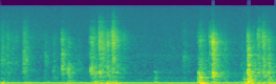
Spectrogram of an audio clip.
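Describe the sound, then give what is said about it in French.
A wooden wardrobe door creaks and shuts with a couple of soft knocks and a firmer thump near the end as a man hides in the wardrobe, over a steady low hum with no talking. “Va te cacher dans l'armoire. Je vais faire servir le thé. Et il se cache dans l'armoire.”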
